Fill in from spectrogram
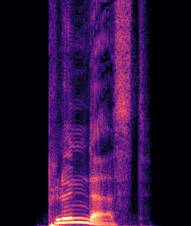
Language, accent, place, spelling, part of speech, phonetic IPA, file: German, Germany, Berlin, plünderst, verb, [ˈplʏndɐst], De-plünderst.ogg
- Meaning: second-person singular present of plündern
